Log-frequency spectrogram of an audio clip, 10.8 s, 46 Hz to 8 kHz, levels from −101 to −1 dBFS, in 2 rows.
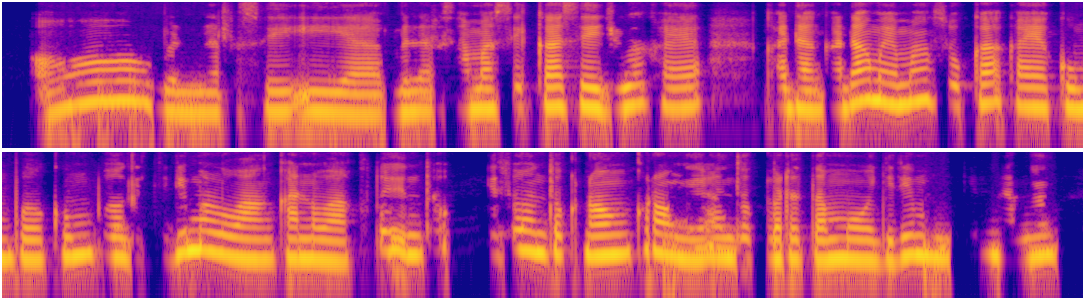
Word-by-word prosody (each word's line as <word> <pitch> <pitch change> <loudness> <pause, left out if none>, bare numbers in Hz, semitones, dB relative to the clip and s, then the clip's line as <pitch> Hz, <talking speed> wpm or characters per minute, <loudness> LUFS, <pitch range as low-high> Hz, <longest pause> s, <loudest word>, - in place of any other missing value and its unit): Oh, 220 +8 0 0.2
bener 165 -1 -2 0.2
sih 170 -1 -3
iya, 165 -1 0 0.2
bener, 170 +1 -1
sama 180 +1 0
sih 200 - -9
Kak, 200 0 +5
saya 200 -1 +4
juga 200 +2 +1
kayak, 195 +1 -2 0.3
kadang-kadang 190 +4 +1
memang 225 +3 +3
suka 215 +1 -2
kayak 195 -1 +1
kumpul-kumpul 195 +2 -1
gitu, - - -27
jadi 225 - 0
meluangkan 190 -5 +2
waktu 170 +7 -4
intu 215 0 -1 0.3
itu 210 +3 -16
untuk 220 -2 +1
nongkrong 220 +1 +3
ya, - - +1
untuk 195 -1 -1
bertemu. 185 0 +2 0.2
Jadi 185 +4 0
mungkin 195 +3 -4
memang, 195 +4 -1
195 Hz, 165 wpm, -18 LUFS, 185-215 Hz, 0.3 s, Kak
